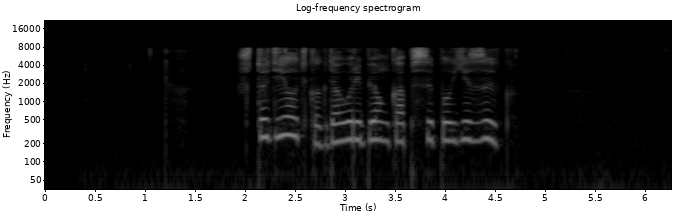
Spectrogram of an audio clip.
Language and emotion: Russian, sad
